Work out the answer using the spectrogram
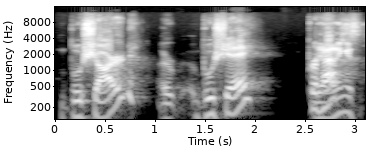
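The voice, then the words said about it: Attempted French accent. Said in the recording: “I'm going to try this in a French accent.”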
